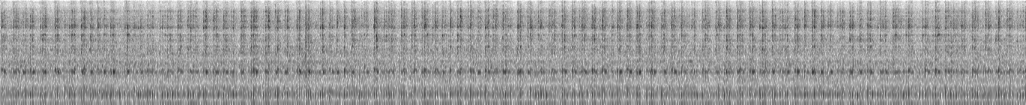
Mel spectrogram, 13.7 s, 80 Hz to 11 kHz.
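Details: Johnson 50 HP two-stroke outboard on a Taylor 5.25 m boat, after rebuild, with thermostat fitted: a steady, even drone holding speed without misses or surging; running sweetly, normal.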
